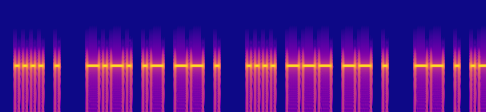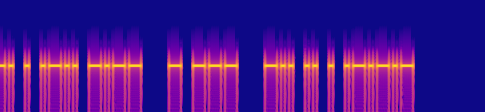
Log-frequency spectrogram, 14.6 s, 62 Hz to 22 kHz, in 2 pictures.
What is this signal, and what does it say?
Morse code, heard as a keyed tone, about 20 wpm, 700 Hz. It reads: HE CAME HOME MERELY TO DIE.
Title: Sentences from Top 1400 Words 20wpm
